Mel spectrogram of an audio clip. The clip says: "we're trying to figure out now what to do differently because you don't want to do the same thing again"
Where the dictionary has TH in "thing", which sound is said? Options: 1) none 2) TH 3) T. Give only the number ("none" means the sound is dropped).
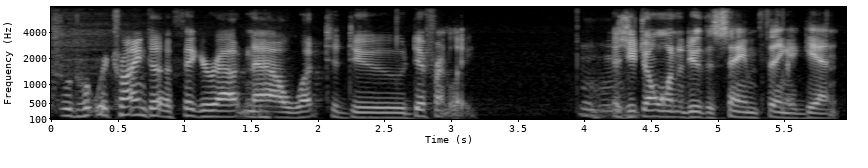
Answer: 2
